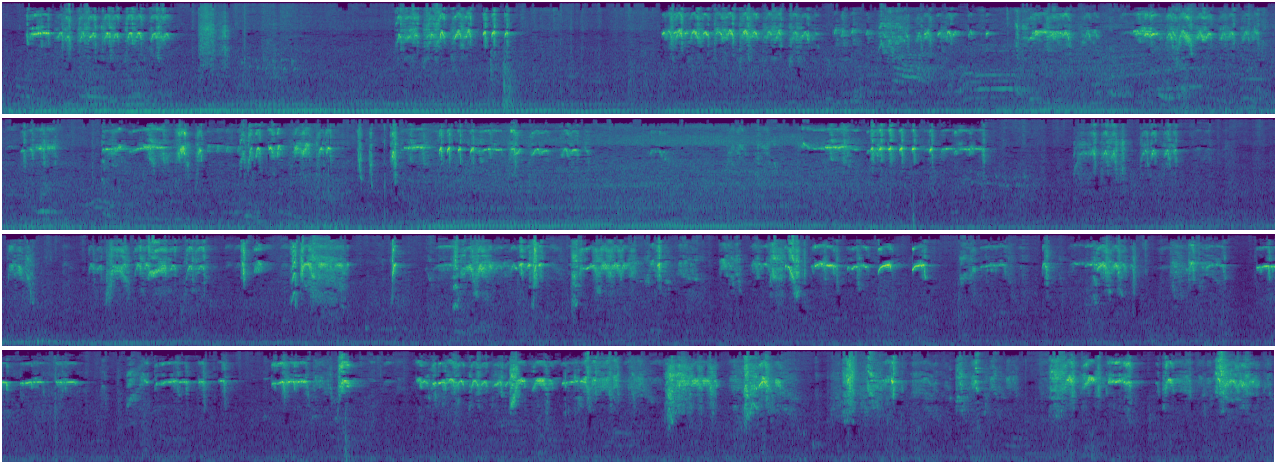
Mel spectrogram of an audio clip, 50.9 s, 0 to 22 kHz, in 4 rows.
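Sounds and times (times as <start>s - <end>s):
parrots chirping high squeaky calls: 0.0s - 5.8s, 6.6s - 50.9s.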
